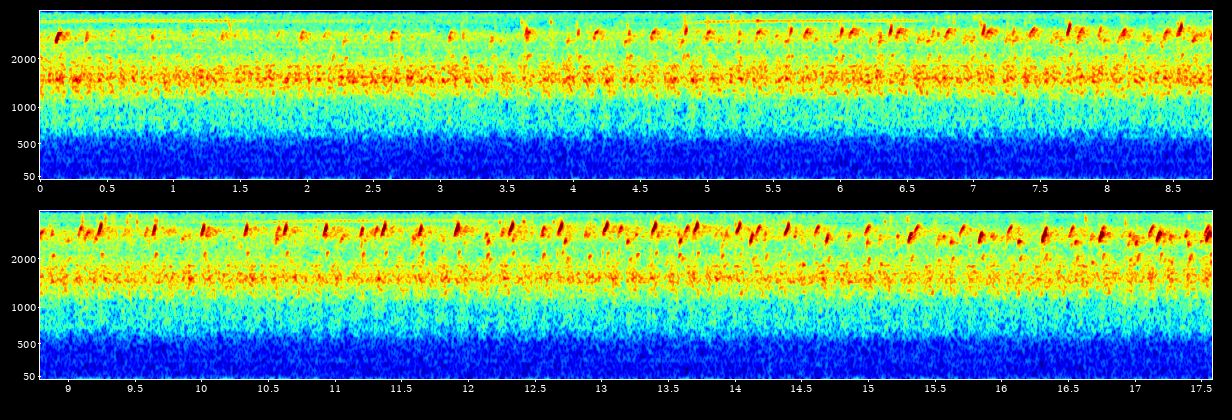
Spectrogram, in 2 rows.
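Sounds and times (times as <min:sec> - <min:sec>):
frogs calling at a jetty: 0:00.0 - 0:17.5.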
